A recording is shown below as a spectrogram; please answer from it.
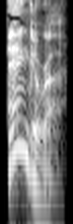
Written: angora

